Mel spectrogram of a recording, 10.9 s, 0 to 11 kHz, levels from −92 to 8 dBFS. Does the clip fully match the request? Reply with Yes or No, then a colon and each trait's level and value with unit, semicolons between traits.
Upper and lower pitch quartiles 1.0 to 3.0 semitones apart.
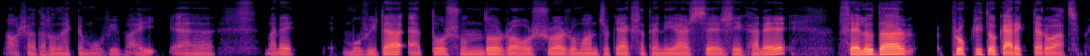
No: average, 3.8 semitones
